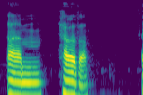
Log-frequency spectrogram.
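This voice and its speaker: Someone with an American accent speaks on a very clean recording against a silent background. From Germany. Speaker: streamer. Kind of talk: casual live stream chat.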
